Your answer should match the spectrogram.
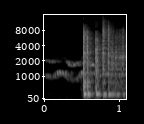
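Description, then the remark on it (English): A girl yells in the background for her sister, a high drawn-out call that swells into a louder, harsher shout about halfway through the brief moment. “If you hear that in the background, that's our daughter yelling for her sister, and also yodeling for her.”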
